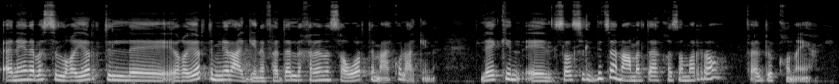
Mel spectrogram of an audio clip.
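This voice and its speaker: A woman with an Egyptian Arabic accent, slightly hoarse from a cold, chatting to viewers as she walks them through a home cooking recipe. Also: medium pitch, racing, darkish tone. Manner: chatty, addresses viewers directly, lots of fillers. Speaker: home cooking channel host. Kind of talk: casual cooking tutorial. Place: home kitchen.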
